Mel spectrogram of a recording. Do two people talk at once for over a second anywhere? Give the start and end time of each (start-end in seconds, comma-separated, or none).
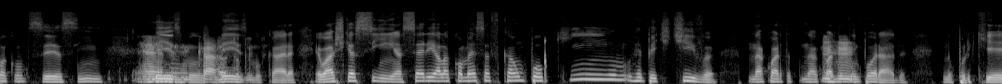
1.4-2.6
